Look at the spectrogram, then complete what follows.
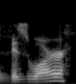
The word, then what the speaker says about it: VSWR: lovely parameter that peop that people pronounce viswar but it's the voltage standing wave ratio so antenna engineers almost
